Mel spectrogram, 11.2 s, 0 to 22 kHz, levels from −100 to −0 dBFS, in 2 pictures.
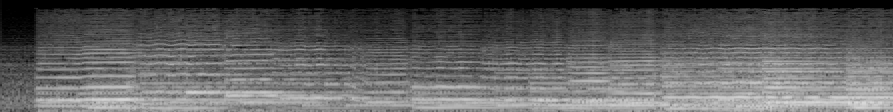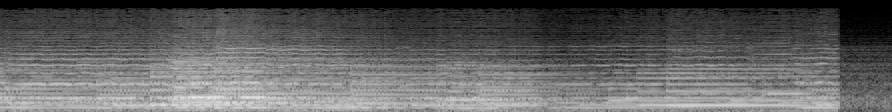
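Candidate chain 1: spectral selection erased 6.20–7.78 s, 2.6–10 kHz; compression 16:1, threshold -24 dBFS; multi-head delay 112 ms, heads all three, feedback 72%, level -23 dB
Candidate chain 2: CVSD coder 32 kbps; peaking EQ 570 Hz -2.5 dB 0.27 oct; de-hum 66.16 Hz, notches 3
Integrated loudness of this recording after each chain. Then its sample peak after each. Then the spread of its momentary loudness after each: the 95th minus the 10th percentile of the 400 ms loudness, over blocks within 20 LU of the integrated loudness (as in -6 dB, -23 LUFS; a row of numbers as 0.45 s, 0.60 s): -28.5 LUFS, -22.0 LUFS; -15.5 dBFS, -4.0 dBFS; 3 LU, 11 LU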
